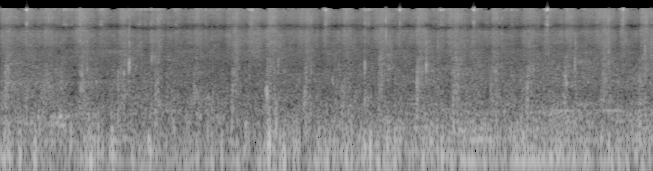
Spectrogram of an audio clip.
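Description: Footsteps tread steadily on a paved lane.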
